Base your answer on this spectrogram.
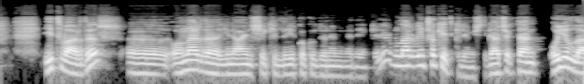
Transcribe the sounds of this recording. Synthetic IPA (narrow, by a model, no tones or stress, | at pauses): it̪ʰvaɾd̪ɯɾ̥ɯːo̞nlˠaɾd̪ajinɛajnɯʃe̞cʰilʲd̪ɛiɾʲko̞kʰulˠd̪ø̞ne̞minːɛd̪ɛɲcelʲijoɾbunlˠaɾbenit͡ʃʰo̞kɛt̪cʰilʲe̞miʃt̪ʰiɟæɾt͡ʃʰɛc̚t̪ʰæno̞jɯlˠːa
